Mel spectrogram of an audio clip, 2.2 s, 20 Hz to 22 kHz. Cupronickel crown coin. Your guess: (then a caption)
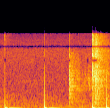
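Not silver. A cupronickel crown coin is tapped five times in a ping test, each tap giving a brief, dull metallic tick with a faint high ping near 2.8 kHz that dies away within about a fifth of a second. The very short note marks the coin as cupronickel, not solid silver.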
